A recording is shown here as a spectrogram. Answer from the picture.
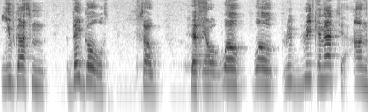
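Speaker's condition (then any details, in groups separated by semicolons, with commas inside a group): Cerebral palsy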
